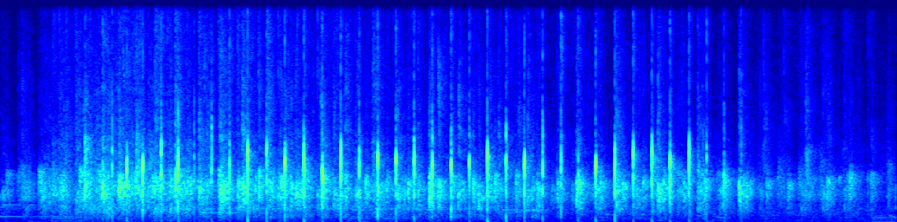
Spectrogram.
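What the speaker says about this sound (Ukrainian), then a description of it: "Так гарно тобі всі аплодували, Віка" Applause from an audience after a barista's performance at a coffee championship qualifying round, steady dense clapping with sharp individual claps throughout, continuous and moderately loud, without talk.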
